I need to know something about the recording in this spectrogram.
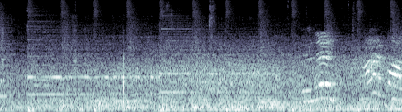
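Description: Faint background music with steady held notes, and a child's voice calling out briefly near the end.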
